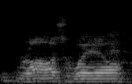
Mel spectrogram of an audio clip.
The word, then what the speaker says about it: Rosell: Rosell, you name it. They could not pronounce Rosell. It's R-O-S-E-L-L, pronounced exactly like it's spelled.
